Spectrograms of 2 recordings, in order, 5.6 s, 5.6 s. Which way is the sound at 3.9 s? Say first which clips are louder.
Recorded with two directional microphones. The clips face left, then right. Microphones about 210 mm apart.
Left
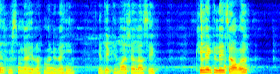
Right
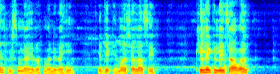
Right 5 dB; 40° right (ahead or behind).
